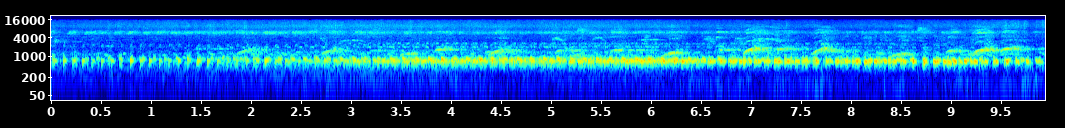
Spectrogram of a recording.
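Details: Wild cane toads (Rhinella marina) at a Brazilian Atlantic forest lake keep up a continuous low pulsed trill, while higher, short rising calls repeat over it from other callers.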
